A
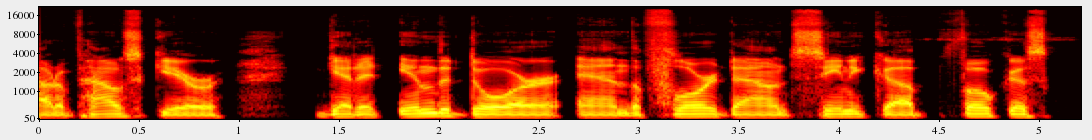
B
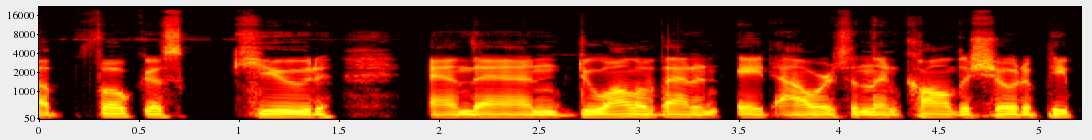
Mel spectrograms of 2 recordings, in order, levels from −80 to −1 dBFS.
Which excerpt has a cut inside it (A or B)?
A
